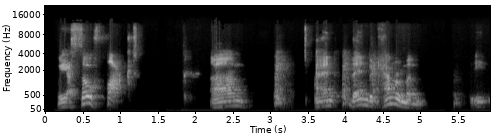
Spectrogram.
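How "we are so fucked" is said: put-on Russian accent. Retelling a helicopter pilot's first words on arrival, imitating a Russian accent. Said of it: "a guy with a Russian accent who was a pilot".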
